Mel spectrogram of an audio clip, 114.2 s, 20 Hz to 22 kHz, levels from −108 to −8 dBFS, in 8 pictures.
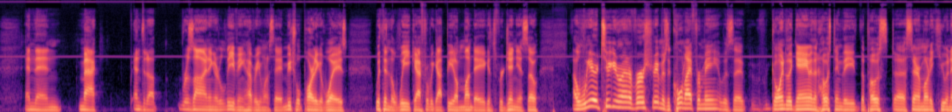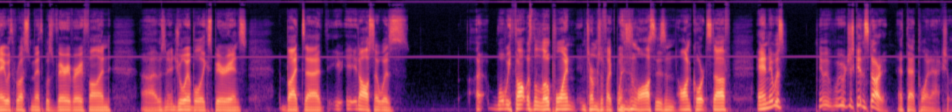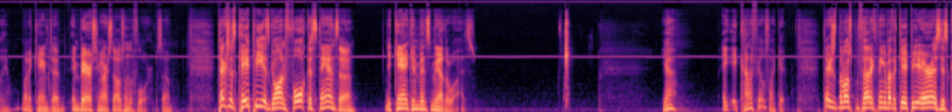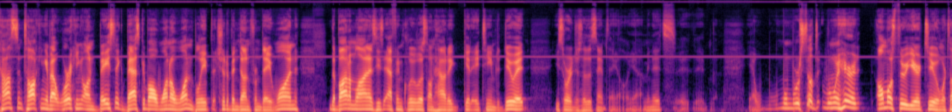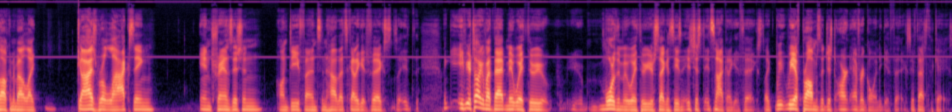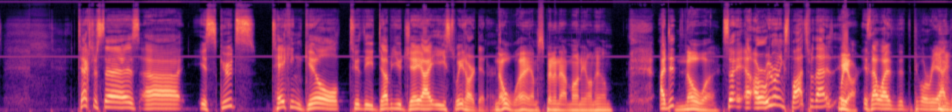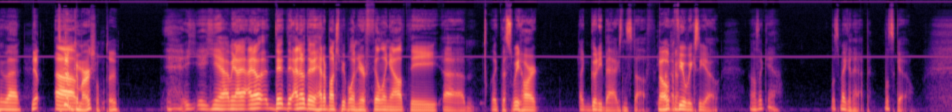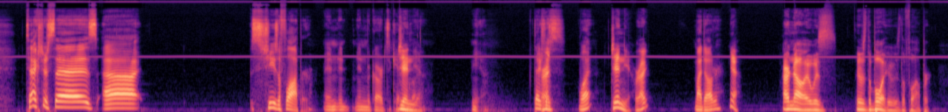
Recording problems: high-pitched whine; faint; throughout; 3 kHz, 35 dB below the speech

